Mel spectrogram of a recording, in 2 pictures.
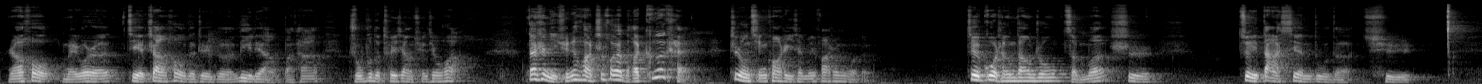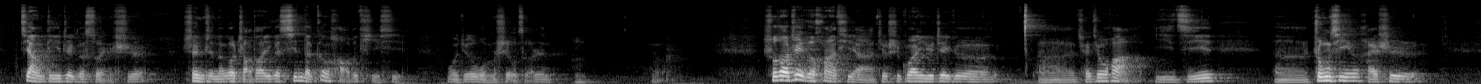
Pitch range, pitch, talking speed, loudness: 115-145 Hz, 130 Hz, 240 characters per minute, -21 LUFS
